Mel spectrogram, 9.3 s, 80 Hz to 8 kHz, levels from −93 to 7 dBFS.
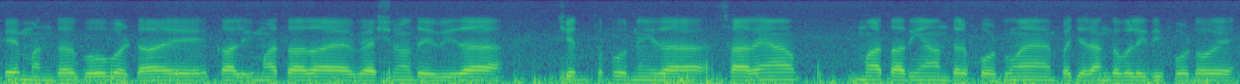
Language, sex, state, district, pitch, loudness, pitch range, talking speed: Punjabi, male, Punjab, Kapurthala, 115 Hz, -16 LUFS, 115-120 Hz, 150 wpm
